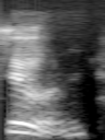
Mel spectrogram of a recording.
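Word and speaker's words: cun: term soon it's pronounced it's written C UN but it's pronounced soon and that's a measurement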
